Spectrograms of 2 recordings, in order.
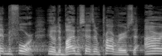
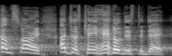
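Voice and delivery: mock exasperation; 4 semitones higher, 8 dB louder than usual. Acted exasperation with negative relative.

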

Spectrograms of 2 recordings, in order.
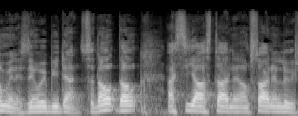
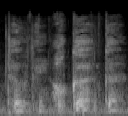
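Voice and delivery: whispered; 3 semitones lower, 18 dB quieter than usual. Acted. Acted grocery store chat.

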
